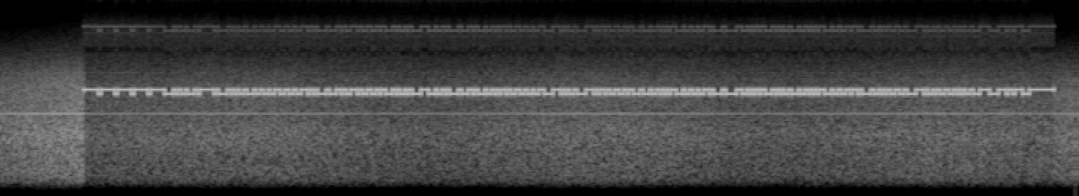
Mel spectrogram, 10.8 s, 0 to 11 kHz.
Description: RTTY (45.45 baud, 170 Hz shift), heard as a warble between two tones, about 2200 Hz centre, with radio static and a steady whistle near 1510 Hz. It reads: ES LICENCIADO EN FILOSOFIA Y LETRAS Y PERIODISMO.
